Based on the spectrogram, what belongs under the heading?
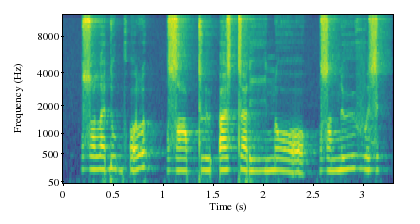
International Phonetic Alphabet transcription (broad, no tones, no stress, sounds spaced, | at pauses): zˤ ʉ l ɛ ɗ u b ʔ ɔ l | zˤ a b t l ʉ ʔ a z t a ɾ iː n ɔː | zˤ ə n ʉː v ɘ z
